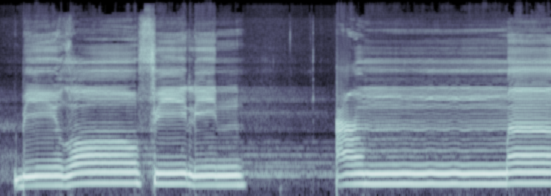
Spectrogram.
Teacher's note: Huruf gho kita panjangkan dua harakat karena terdapat alif di depannya.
